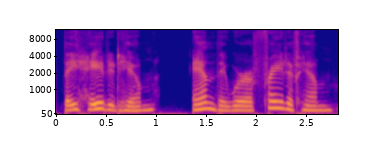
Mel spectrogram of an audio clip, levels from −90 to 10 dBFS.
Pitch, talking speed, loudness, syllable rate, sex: 200 Hz, 190 wpm, -17 LUFS, 5.3 syllables/s, female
